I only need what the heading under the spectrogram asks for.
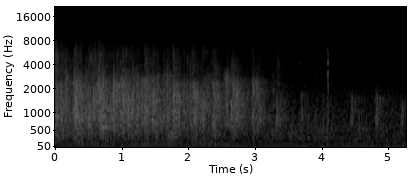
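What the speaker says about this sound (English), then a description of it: "Please give him a round of applause." Applause at an engineering memorial lecture hall, a crowd clapping steadily and moderately loud at first, then thinning into scattered, fading claps toward the end.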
